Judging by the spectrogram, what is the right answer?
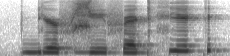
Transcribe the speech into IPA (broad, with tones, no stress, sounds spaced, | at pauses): bʲ ə˞˩ f ʑ i˩ f ɛ˩ k fʲ e˥ k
